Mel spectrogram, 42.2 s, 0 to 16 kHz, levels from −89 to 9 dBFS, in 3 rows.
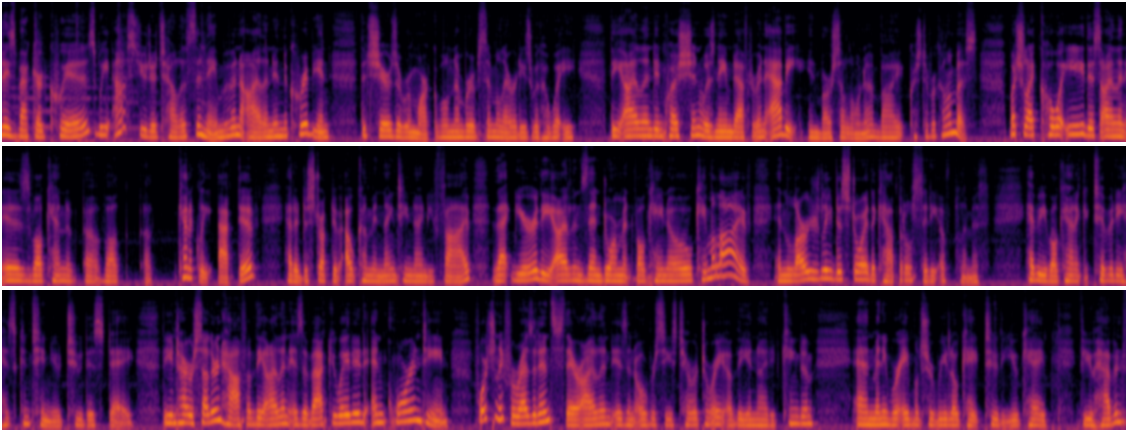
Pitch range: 150-190 Hz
